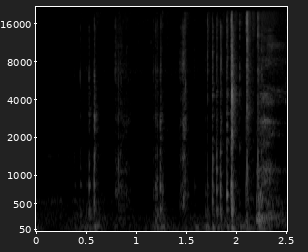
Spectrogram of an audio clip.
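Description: Scissors snip clear plastic cab glass sheet for a custom farm toy, a series of small sharp cuts at close range, quiet and irregular, growing busier toward the end.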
